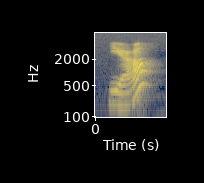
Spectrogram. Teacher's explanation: You hear it go up at the end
